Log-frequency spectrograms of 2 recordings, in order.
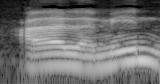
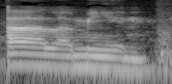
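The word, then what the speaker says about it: العالمين: itu di Alfatihah alhamdulillahirobbilalamin alamin dibacanya enggak jelas Ainun jadi Hamzah malah jadi alamiin yang tadinya artinya segala puji bagi Allah Tuhan semesta alam gara-gara kita baca Al Amin artinya malah segala puji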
